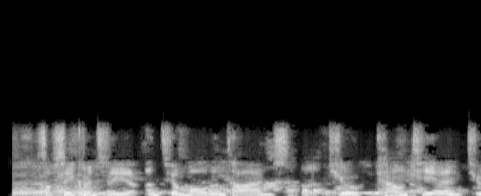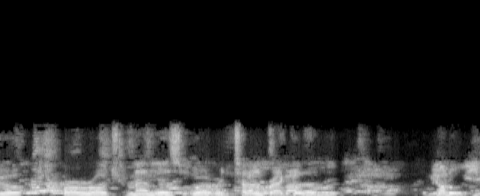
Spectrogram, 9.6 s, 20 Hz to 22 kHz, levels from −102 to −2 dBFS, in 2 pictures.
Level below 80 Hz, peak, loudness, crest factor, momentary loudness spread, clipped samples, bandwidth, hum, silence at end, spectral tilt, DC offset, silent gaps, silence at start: -54 dBFS; -2 dBFS; -15 LUFS; 14 dB; 6 LU; under 0.1%; 8.4 kHz; none; 0 s; -5 dB/octave; under 0.1%; none; 0.1 s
